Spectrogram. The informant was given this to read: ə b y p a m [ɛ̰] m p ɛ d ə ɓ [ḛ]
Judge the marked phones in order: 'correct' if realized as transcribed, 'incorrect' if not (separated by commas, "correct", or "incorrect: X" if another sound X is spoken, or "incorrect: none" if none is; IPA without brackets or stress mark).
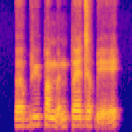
correct, correct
